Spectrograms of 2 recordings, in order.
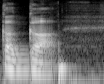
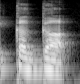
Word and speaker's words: ਘ: It's a Gaga, and it's a very strong aspirated G sound that will be attained through constant practice.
